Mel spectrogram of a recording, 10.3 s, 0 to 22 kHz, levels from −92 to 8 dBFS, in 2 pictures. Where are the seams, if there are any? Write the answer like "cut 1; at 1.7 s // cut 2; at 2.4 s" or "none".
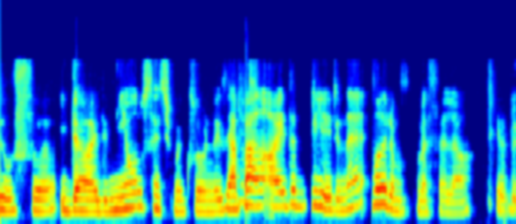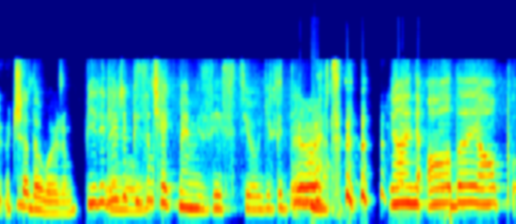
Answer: cut 1; at 3.1 s // cut 2; at 3.7 s // cut 3; at 6.7 s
